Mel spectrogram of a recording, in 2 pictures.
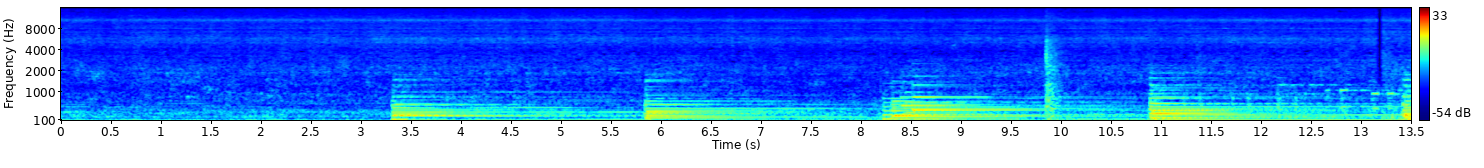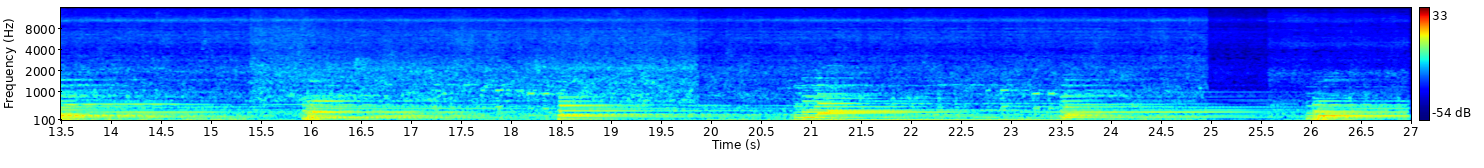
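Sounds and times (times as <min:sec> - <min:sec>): slow piano chords: 0:00.0 - 0:27.0
soft hiss: 0:00.0 - 0:27.0.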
